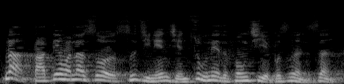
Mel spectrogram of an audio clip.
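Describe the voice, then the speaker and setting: A man's voice: fairly high pitch, lively intonation, fast, mellow. A male Buddhist monastic teacher giving a dharma talk, chanting examples and chuckling often. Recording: dull lo-fi hall recording.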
